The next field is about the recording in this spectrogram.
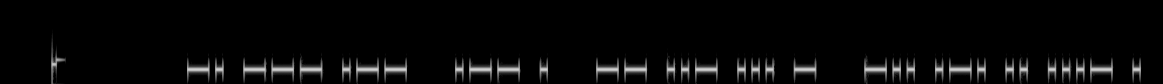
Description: Morse code, heard as a keyed tone, about 17 wpm, 700 Hz. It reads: NOW WE MUST DRIVE
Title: Sentences from Top 1000 Words - Review Part 2 - 17wpm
